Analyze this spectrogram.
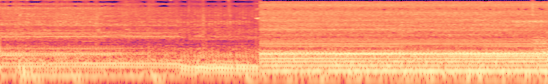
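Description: A vehicle engine running steadily. About three seconds in, the sound cuts abruptly to a louder, even engine running at a steady pitch.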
